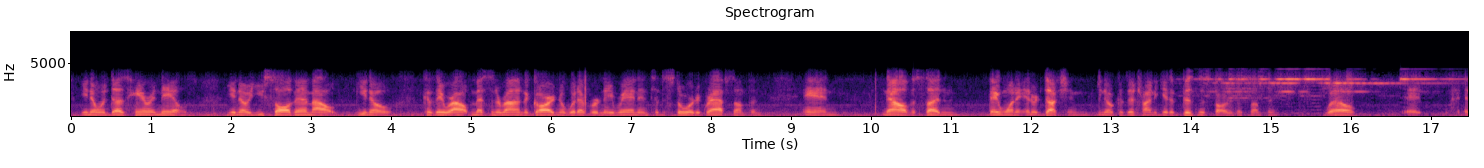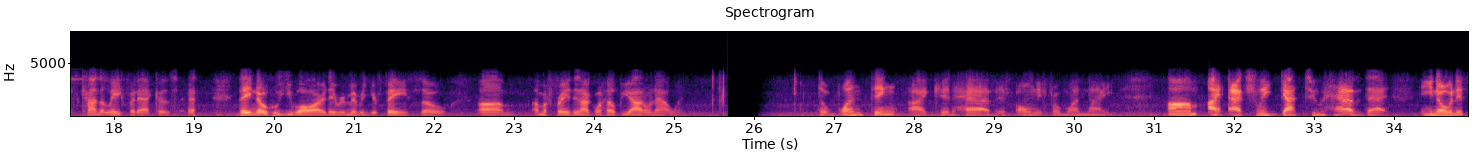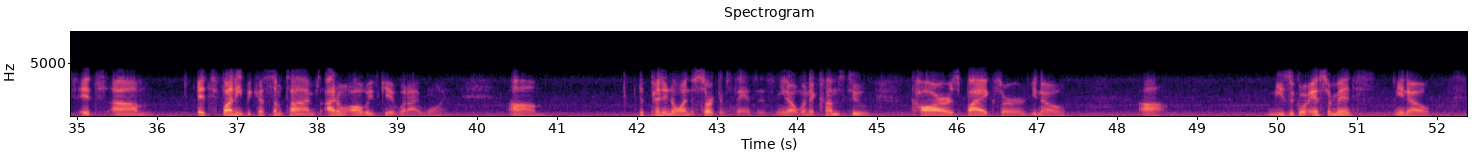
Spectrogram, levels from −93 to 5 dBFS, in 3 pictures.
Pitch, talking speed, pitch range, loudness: 105 Hz, 165 wpm, 95-115 Hz, -24 LUFS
